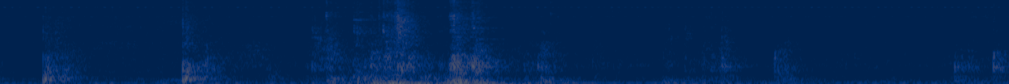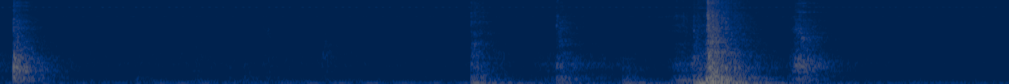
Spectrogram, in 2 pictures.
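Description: A string of knocks and thumps from someone handling things out of view while cleaning a cat's litter box, like a door or cupboard being worked. The loudest thump comes a little before the end.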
